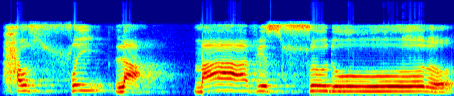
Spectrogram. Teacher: سواد حروف مستعلیہ میں سے ہے، پر پڑھا جائے گا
